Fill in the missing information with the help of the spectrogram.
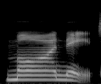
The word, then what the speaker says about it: Monat: It is from the two words modern and nature. So it's actually pronounced Monate.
